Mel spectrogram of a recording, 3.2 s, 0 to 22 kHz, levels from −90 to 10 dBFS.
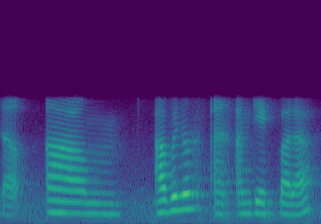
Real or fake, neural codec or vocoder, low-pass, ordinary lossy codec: fake; codec, 24 kHz, 0.9 kbps, WavTokenizer, large speech release; 3.6 kHz; Opus, 64 kbps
